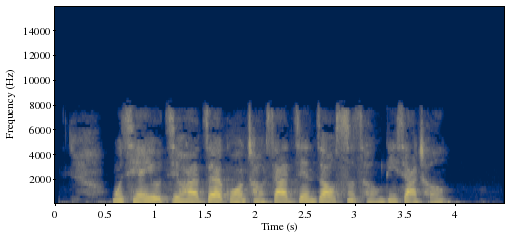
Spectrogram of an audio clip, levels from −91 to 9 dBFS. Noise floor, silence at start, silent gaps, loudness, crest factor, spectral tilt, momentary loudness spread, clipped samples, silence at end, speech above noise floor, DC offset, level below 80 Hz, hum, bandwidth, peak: -42 dBFS; 0.25 s; none; -18 LUFS; 16 dB; -4 dB/octave; 10 LU; under 0.1%; 0.45 s; 24 dB; under 0.1%; -48 dBFS; none; 8.2 kHz; -2 dBFS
